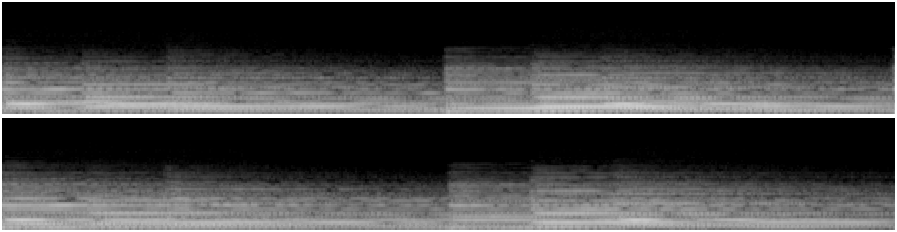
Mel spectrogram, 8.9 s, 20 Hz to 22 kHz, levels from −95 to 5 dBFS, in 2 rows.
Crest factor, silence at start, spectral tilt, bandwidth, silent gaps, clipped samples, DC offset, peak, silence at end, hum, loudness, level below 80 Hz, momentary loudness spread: 16 dB; 0 s; -12 dB/octave; 3.2 kHz; none; under 0.1%; under 0.1%; -8 dBFS; 0 s; none; -24 LUFS; -58 dBFS; 11 LU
